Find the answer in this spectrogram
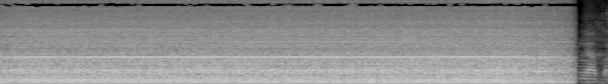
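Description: Construction machinery engine running steadily, with a constant high whine over a low drone. It cuts off suddenly near the end.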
